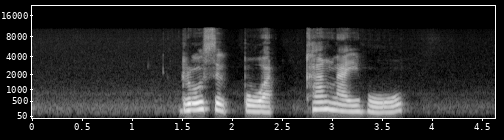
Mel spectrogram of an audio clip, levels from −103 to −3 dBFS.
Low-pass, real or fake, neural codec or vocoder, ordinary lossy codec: none; fake; vocoder, 22.05 kHz, 80 mel bands, WaveNeXt; none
